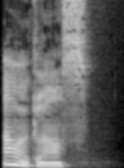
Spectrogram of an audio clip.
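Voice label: "hourglass", British English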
